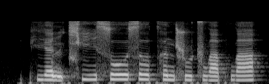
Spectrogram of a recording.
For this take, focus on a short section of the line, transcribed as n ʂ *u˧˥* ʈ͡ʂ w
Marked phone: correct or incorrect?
correct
